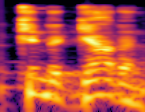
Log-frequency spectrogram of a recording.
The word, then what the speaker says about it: kindergarten: and furtherness was a kindergarten right yeah and for this was you need to strength the first syllable kin uh Kim uh kindergarten yeah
